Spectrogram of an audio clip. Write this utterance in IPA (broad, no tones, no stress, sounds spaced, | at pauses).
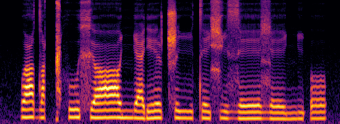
o dˤ o ǁʰ u xʲ ɒː ɲ æ ɾʲ e ʈ͡ʂ iː t e ɕ i z eː ɮ eː ɲ i ʔ o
